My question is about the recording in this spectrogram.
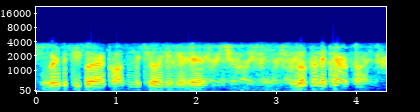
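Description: Speech only: a caller's voice on a recorded telephone call, heard through the line, saying that they are responsible for the shootings in the area.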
